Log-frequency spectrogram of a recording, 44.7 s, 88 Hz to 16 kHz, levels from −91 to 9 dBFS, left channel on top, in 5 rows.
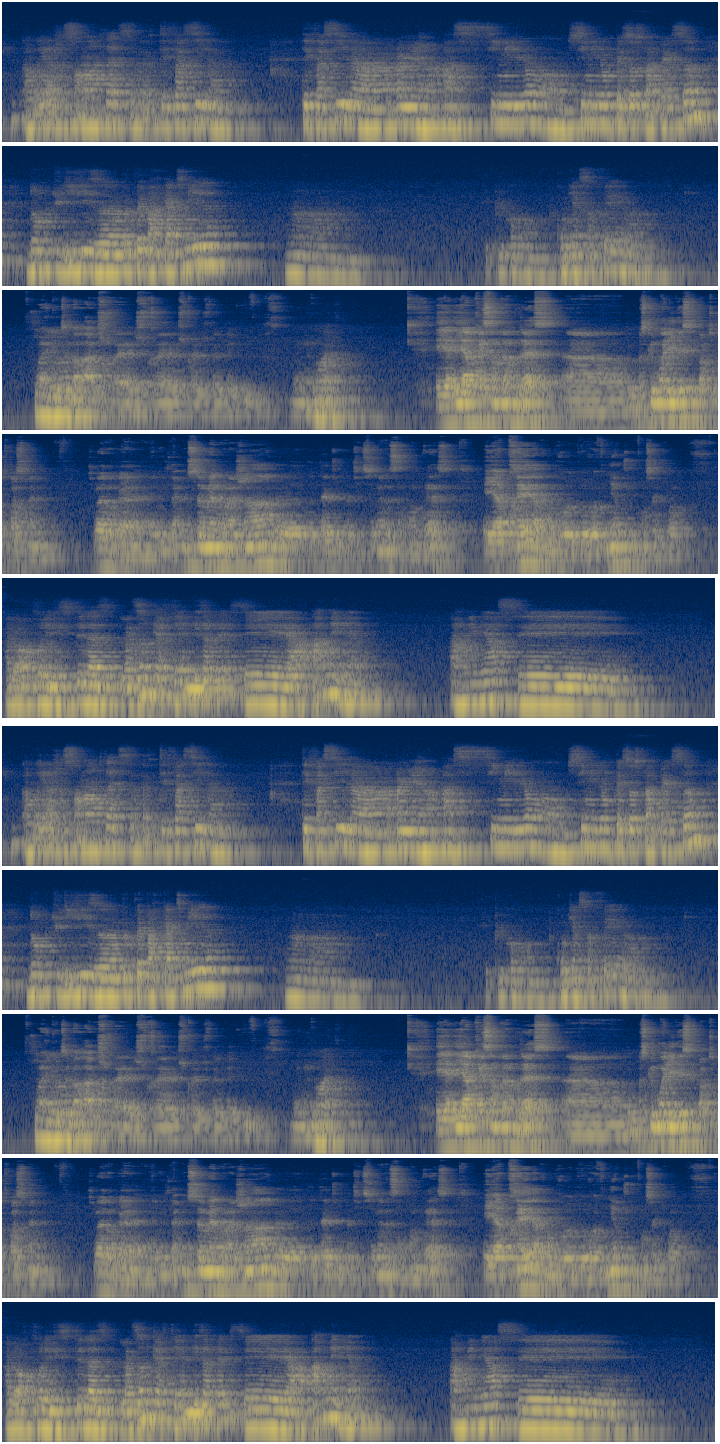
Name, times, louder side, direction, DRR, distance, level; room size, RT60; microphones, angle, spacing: voice 1, 0.1-2.9 3.8-8.8 9.3-11.7 12.5-13.4 15.2-17.1 18.3-18.8 19.5-19.7 21.8-22.1 35.8-40.3 41.4-43.8, equal, 25° right, -6 dB, 1.3 m, -21 dB
voice 2, 18.3-21.0 21.5-22.0 23.0-27.4 28.0-35.3, equal, 5° right, -5 dB, 2.9 m, -24 dB
12.0 x 6.8 x 3.9 m, 1.1 s
head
